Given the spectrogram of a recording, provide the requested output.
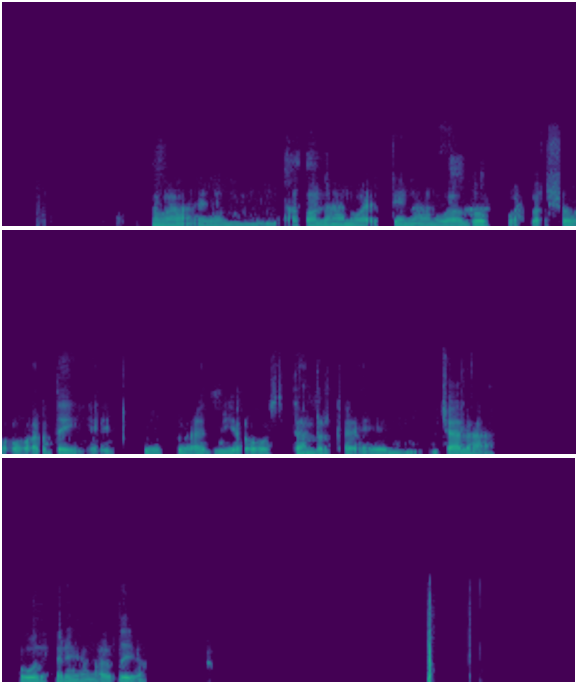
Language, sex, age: Somali, male, 18-24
